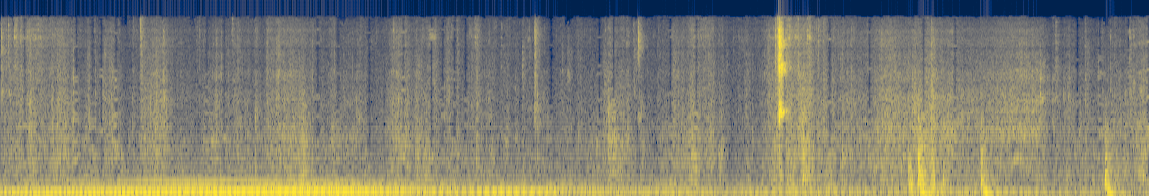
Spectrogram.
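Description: Pine swag branches rustling as they are handled and fastened with a hand tool, with scattered small clicks and one sharp click just before six seconds in. A low steady hum sounds under the first half.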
